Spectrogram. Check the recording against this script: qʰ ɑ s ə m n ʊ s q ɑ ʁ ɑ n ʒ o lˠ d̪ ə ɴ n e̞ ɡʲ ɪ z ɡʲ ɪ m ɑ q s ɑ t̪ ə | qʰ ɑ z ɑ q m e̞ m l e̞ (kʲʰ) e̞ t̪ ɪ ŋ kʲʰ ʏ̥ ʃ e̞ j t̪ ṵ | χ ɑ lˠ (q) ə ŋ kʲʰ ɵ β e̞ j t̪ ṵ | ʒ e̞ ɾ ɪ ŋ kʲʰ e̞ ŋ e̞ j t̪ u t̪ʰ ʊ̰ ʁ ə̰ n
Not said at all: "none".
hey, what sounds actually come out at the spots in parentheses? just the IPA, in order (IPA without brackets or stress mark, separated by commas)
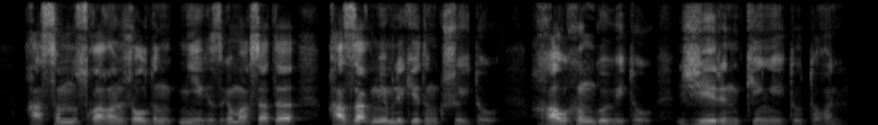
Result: kʲ, q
